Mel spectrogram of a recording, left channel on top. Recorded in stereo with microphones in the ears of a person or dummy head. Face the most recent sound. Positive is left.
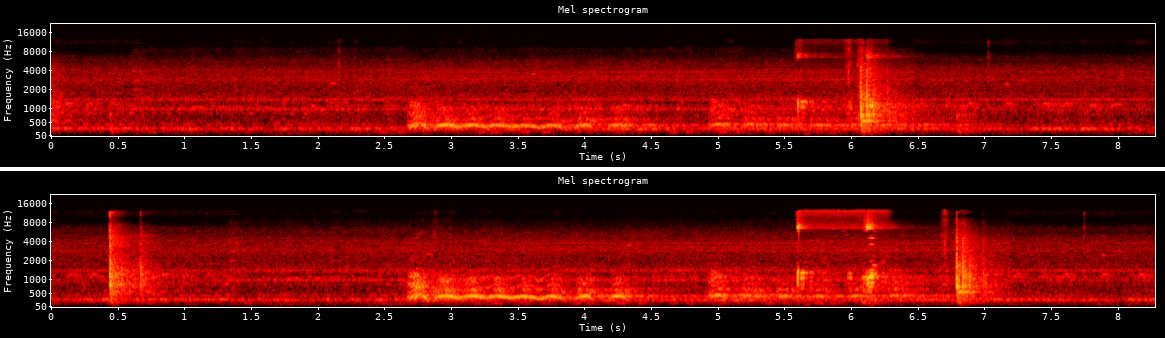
turn(degrees=-30)  # may be behind; listen again after turning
